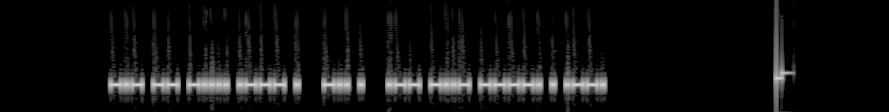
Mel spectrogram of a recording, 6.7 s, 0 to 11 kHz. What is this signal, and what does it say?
Morse code, heard as a keyed tone, about 41 wpm, 700 Hz. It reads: KM6JE DE WX9EP
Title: USA Callsign DE Callsign 45wpm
